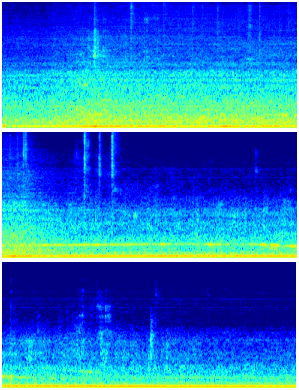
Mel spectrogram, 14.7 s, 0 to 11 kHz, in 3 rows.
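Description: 1964 Ford Thunderbird's 390 V8 idling with a steady low rumble. About midway, a whine sets in for roughly five seconds, then drops in pitch and stops.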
